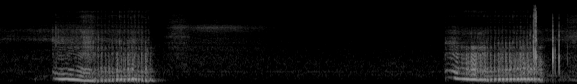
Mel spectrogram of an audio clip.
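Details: Two bulldogs, Tyson and Tyra, asleep in their crate on 10/30/12, snoring: two rasping, droning snores about four seconds apart, each lasting roughly a second, with a low rough tone and a quiet room between breaths.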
